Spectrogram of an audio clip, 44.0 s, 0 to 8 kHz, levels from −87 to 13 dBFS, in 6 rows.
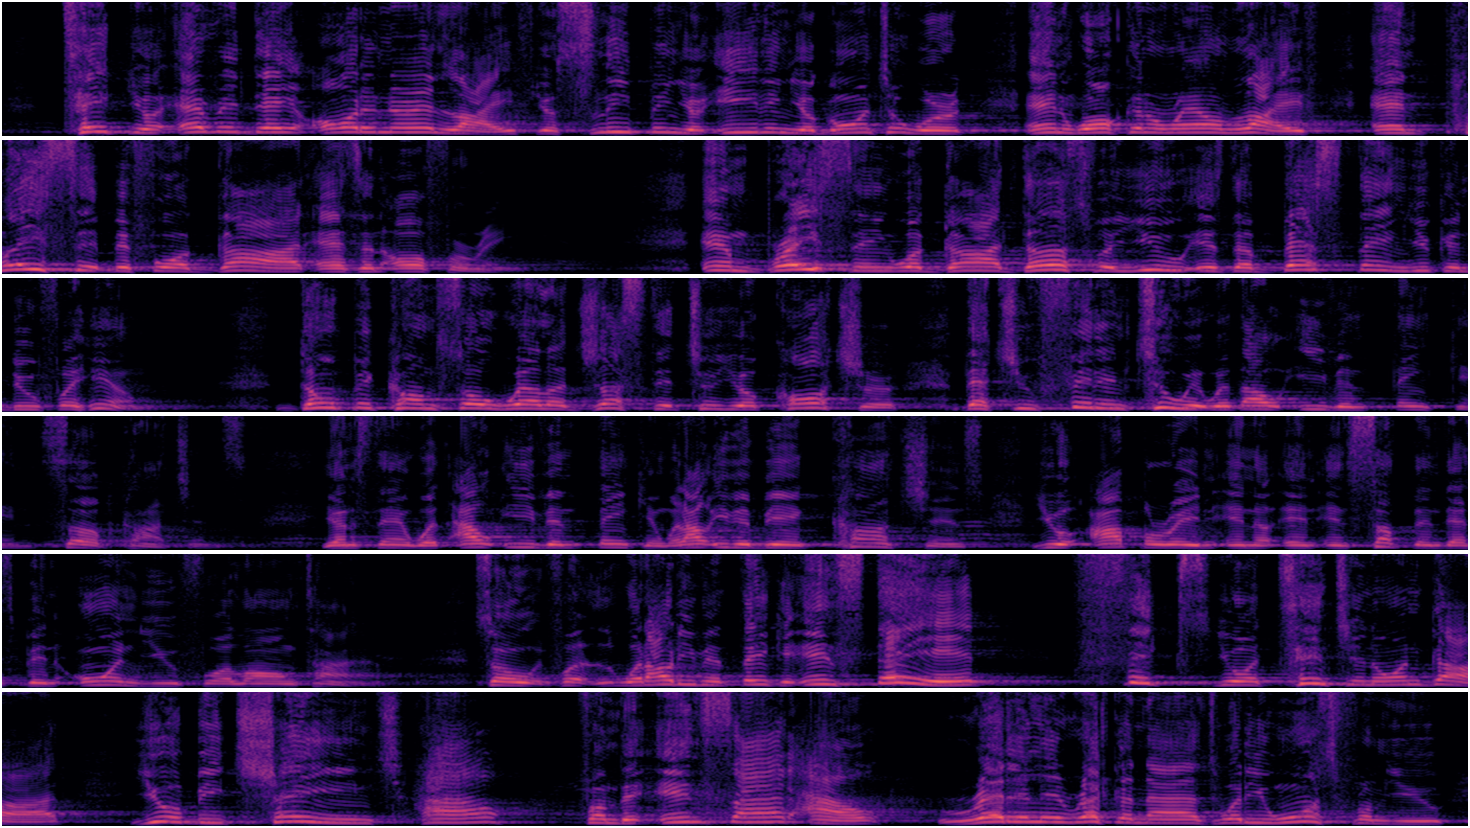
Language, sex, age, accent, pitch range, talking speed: English, male, 40-59, American, 210-295 Hz, 145 wpm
